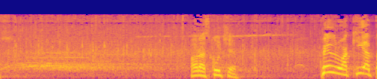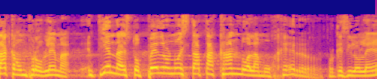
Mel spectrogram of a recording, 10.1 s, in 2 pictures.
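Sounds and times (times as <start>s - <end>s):
crowd applause: 0.0s - 5.6s
speech: 2.6s - 3.3s, 4.3s - 10.0s.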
